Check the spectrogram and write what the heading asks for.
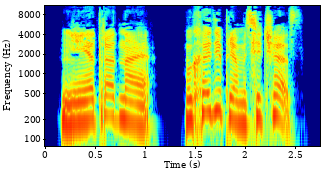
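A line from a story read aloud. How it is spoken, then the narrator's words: Muffled, hollow voice. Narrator (Russian): глухо произнес Адриан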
